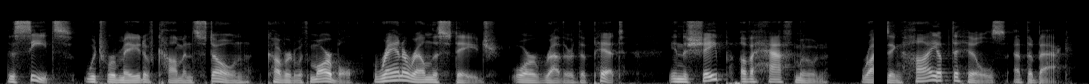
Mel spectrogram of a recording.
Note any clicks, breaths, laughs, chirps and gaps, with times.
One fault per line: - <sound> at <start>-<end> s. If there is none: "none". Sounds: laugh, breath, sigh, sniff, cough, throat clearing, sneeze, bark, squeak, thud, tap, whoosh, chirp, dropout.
- dropout at 8.7-8.9 s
